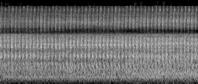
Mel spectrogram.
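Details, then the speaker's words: VW 1.8 turbo petrol engine at idle run on unsuitable oil: fast, even metallic ticking from a poorly lubricated timing chain tensioner in the cylinder head, knocking also felt by hand on the engine. "la cabeza necesita mayor lubricación en especial en el tensor que es lo que está sonando aquí ahorita"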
